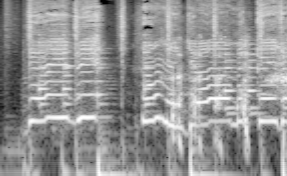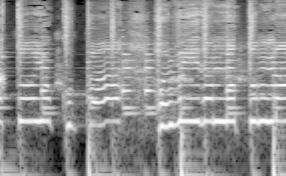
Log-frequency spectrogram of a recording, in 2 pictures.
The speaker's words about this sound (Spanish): Pues es nuestra, es nuestra canción. Yo creo que, cada equipo tiene una canción y, nosotros cada vez que ganamos suena el vestuario y ya y ya suena muchas veces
